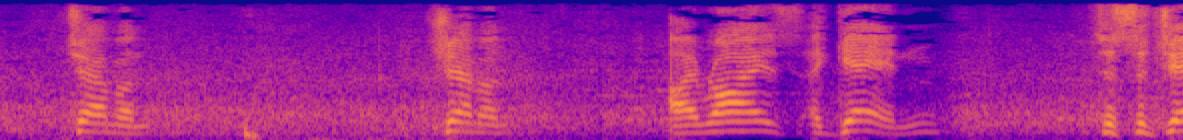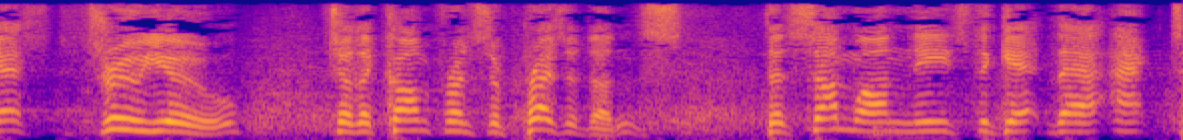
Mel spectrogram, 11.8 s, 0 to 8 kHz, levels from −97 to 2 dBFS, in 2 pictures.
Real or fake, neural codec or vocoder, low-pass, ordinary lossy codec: real; none; 7.2 kHz; MP3, 32 kbps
